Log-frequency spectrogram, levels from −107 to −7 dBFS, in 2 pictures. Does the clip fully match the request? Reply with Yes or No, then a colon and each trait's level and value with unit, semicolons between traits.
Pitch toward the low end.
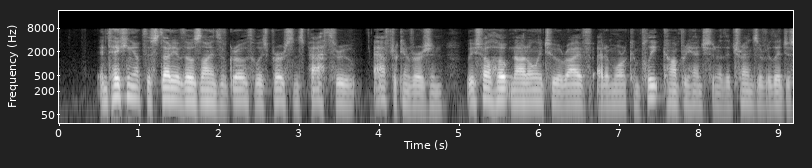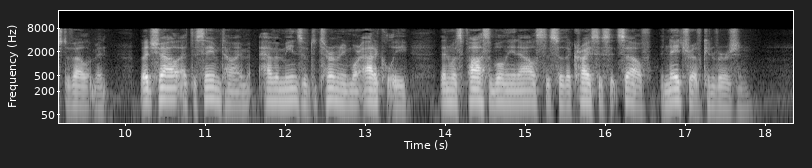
Yes: low, 105 Hz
